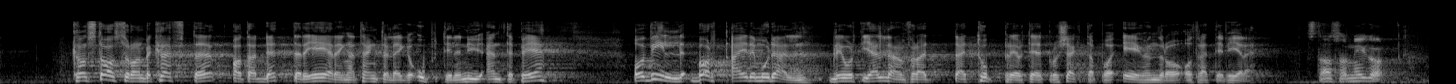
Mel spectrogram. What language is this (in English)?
Norwegian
